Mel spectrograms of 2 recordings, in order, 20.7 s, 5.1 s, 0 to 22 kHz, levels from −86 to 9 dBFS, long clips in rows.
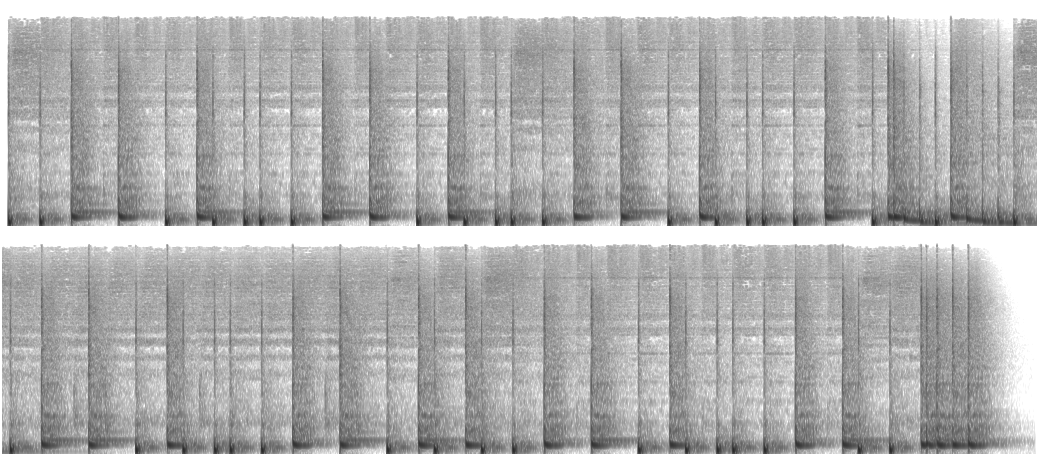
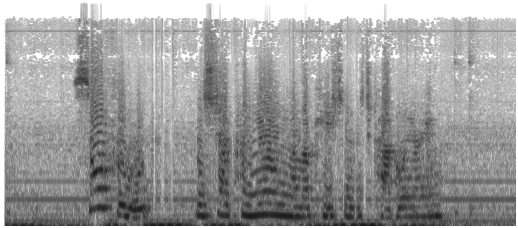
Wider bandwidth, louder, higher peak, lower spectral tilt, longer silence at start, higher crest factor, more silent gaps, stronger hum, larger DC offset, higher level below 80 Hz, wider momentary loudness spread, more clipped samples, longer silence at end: about the same, 17 kHz vs 16.5 kHz; second, -20 LUFS vs -8 LUFS; about the same, 0 dBFS vs 0 dBFS; about the same, -4.5 dB/octave vs -4.5 dB/octave; about the same, 0.05 s vs 0.05 s; first, 20 dB vs 8 dB; neither; neither; neither; about the same, -26 dBFS vs -26 dBFS; second, 5 LU vs 17 LU; second, under 0.1% vs 0.1%; first, 0.35 s vs 0 s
